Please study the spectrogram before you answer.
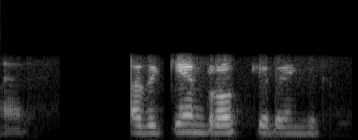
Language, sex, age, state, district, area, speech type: Kannada, female, 18-30, Karnataka, Gadag, rural, conversation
